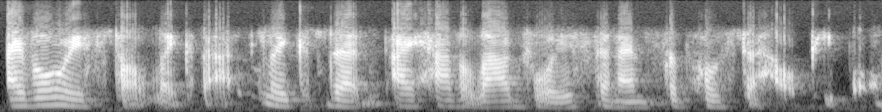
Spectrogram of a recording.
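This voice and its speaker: A woman's voice: deep voice, steady tone, brisk, creaky, sharp tone, poor audio. A woman calling in to an advice show, hesitant and searching for words as she talks emotionally. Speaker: caller. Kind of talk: phone-in conversation.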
